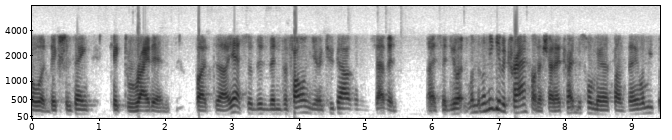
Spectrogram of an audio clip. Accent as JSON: {"language": "English", "region": "Texas", "country": "United States", "tie": "born or raised there", "said": "Actually, I grew up in Texas, and no, I did play baseball, football, basketball, soccer."}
